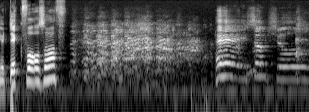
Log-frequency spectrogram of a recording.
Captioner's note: attendees laughing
